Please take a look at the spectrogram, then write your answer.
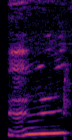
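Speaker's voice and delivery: put-on high little baby "Ooh"; imitated baby coo. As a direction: copy the baby's tiny whimper. Baby's cry imitated.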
